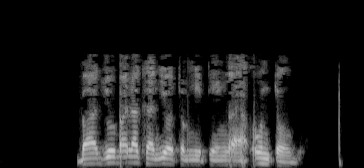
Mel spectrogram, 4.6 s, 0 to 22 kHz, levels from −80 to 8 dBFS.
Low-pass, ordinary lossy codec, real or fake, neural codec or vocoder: 7.2 kHz; MP3, 24 kbps; fake; codec, 16 kHz, 4 kbps, X-Codec, HuBERT features, trained on general audio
